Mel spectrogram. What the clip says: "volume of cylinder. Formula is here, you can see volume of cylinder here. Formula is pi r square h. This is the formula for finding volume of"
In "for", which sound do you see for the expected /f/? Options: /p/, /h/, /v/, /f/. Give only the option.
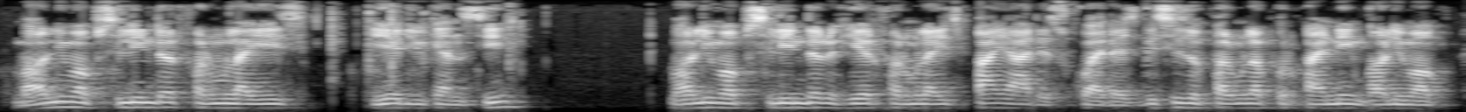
/p/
